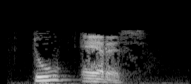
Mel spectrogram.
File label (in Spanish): "tu eres", Spanish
